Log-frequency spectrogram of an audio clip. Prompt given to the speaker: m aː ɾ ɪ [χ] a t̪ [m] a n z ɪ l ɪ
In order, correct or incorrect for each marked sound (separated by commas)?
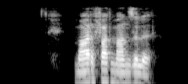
incorrect, correct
